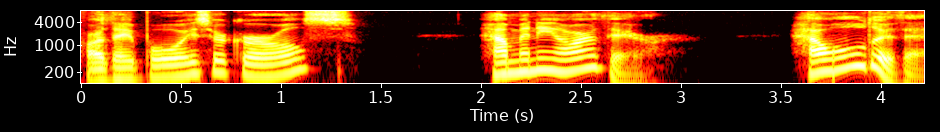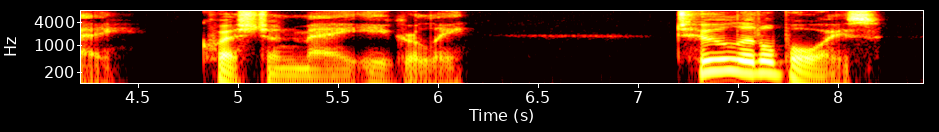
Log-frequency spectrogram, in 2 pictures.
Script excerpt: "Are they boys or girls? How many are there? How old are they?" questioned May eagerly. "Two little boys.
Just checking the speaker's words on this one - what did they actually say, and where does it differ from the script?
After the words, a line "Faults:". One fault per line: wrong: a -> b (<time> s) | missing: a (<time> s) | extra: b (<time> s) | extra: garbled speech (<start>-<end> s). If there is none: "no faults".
"Are they boys or girls? How many are there? How old are they?" questioned May eagerly. "Two little boys.
Faults:
no faults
